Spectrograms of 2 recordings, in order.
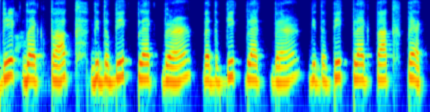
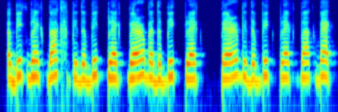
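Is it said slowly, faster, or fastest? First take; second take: slowly; fastest. First: It is said slowly. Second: It is said as fast as possible.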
